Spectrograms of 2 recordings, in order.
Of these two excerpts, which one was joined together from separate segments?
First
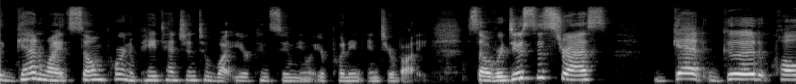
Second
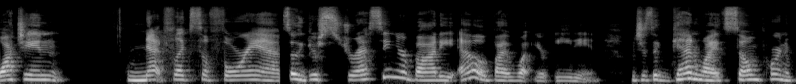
second; 1 cut; at 2.8 s

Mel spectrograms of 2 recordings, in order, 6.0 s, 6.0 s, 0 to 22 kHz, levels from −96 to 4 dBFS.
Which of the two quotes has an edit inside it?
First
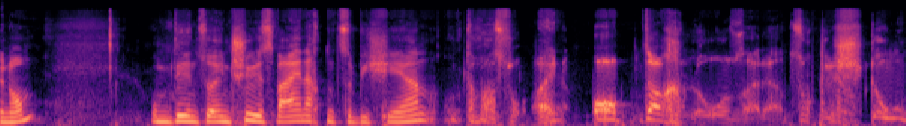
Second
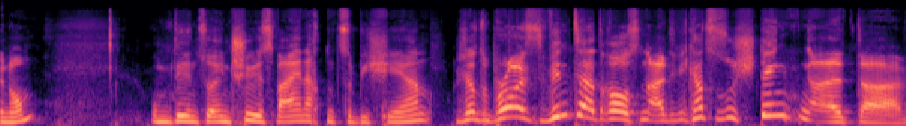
second; 1 cut; at 2.9 s

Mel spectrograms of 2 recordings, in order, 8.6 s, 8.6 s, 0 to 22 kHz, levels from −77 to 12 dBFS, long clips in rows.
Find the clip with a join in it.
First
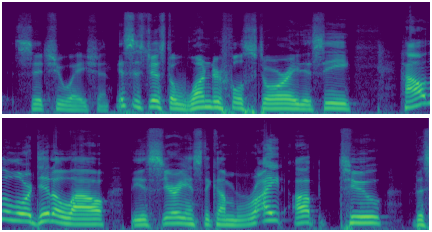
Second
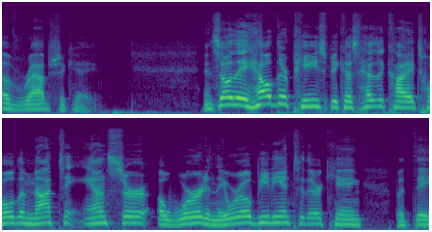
first; 1 cut; at 1.0 s

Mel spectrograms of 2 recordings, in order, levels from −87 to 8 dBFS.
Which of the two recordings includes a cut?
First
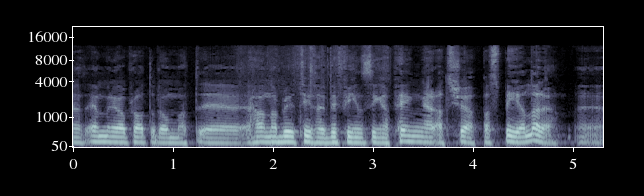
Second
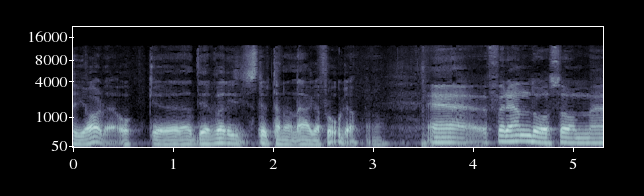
second; 1 cut; at 2.9 s

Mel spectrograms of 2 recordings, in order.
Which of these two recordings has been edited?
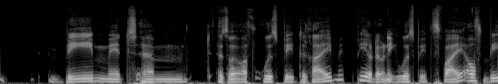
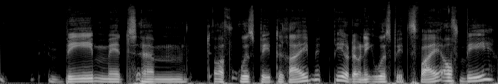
second; 1 cut; at 2.1 s

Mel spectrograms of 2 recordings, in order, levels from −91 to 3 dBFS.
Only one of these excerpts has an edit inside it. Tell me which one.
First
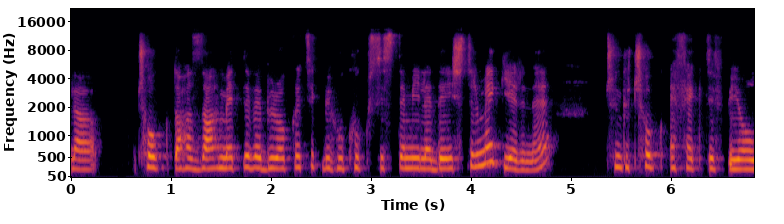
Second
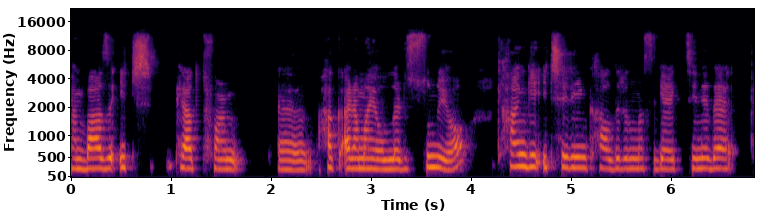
second; 1 cut; at 4.2 s

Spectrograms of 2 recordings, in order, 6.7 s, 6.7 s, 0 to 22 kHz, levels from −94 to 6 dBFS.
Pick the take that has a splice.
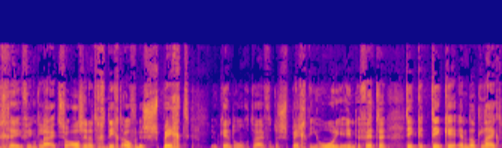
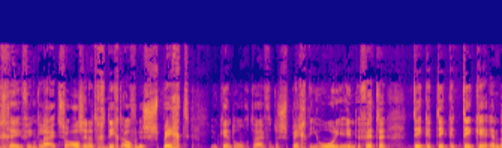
first; 1 cut; at 5.4 s

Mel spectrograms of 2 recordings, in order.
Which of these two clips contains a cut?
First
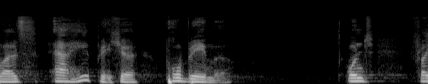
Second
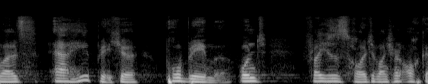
second; 1 cut; at 2.3 s

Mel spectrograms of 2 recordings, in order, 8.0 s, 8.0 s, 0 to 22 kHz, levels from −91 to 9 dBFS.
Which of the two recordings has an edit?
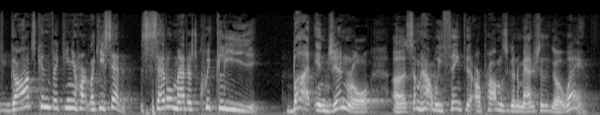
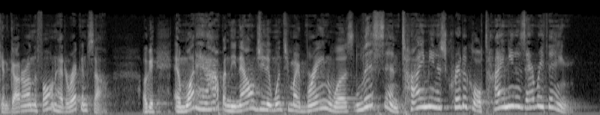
first; 1 cut; at 3.8 s

